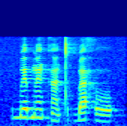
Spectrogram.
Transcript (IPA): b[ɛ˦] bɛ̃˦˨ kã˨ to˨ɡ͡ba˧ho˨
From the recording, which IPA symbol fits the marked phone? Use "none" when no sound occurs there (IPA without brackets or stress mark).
ɛ˦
